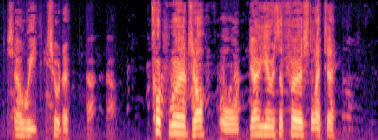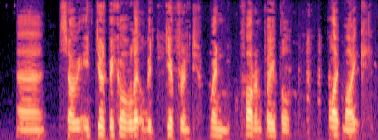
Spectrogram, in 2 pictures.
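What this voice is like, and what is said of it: Black Country English accent. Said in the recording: “in England, in the Midlands ... my accent is what they call black country”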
